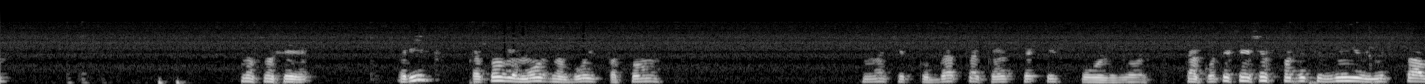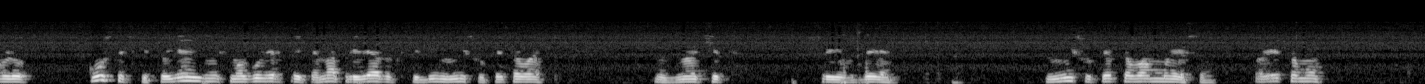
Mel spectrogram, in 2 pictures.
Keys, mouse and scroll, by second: 0.6 click, 1.6 g, 2.9 middle click, 4.7 click, 5.6-12.8 middle drag, 13.1 shift+middle click, 13.8-15.8 middle drag, 16.2 middle click, 17.8-19.7 middle drag, 22.7 shift+d, 23.3 click, 23.9-27.2 middle drag.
